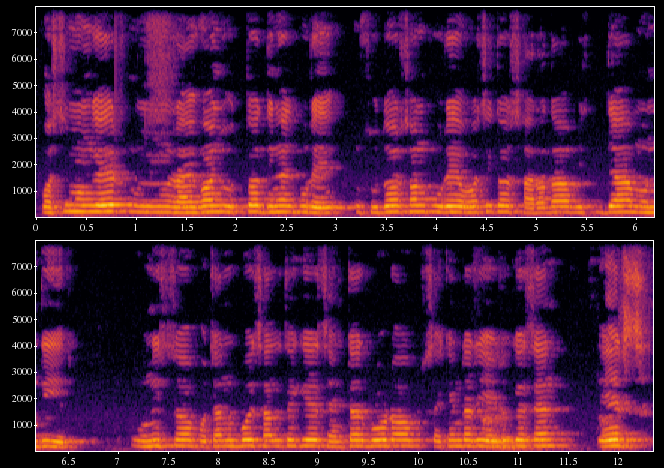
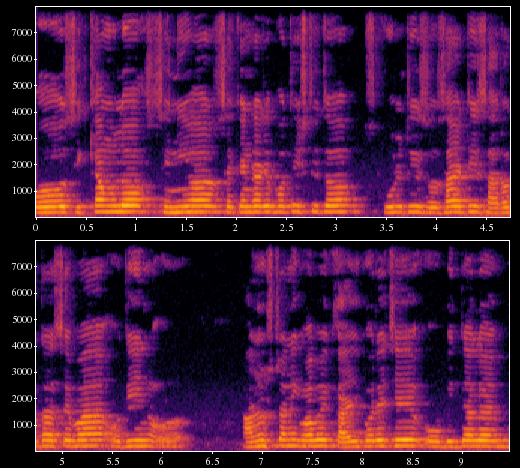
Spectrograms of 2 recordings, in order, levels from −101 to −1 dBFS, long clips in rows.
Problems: constant background noise, continuous background conversations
